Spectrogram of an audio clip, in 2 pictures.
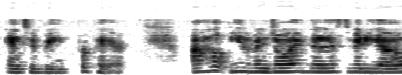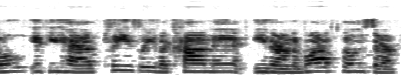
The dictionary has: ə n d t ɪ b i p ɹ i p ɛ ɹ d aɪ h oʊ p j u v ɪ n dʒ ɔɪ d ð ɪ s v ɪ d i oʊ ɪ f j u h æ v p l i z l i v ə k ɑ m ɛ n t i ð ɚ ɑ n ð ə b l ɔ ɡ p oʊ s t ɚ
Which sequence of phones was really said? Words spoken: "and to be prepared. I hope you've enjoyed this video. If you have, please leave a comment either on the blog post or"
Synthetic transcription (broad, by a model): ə n t ɪ b i p ɹ i p ɛ ɹ d aɪ h oʊ p j u v ɪ n dʒ ɔɪ d ð ɪ s v ɪ d i oʊ ɪ f j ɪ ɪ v p l i z l i v ə k ɑ m ɛ n t i ð ɚ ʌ n ð ə b l ɔ ɡ p oʊ s t ɚ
